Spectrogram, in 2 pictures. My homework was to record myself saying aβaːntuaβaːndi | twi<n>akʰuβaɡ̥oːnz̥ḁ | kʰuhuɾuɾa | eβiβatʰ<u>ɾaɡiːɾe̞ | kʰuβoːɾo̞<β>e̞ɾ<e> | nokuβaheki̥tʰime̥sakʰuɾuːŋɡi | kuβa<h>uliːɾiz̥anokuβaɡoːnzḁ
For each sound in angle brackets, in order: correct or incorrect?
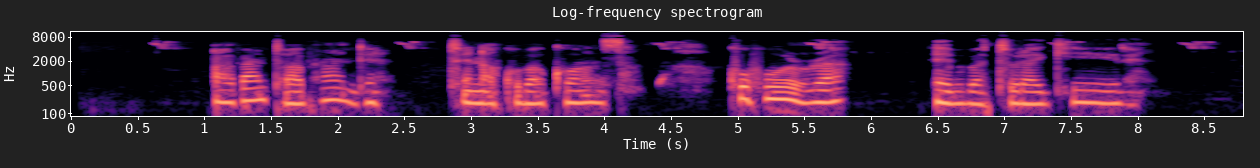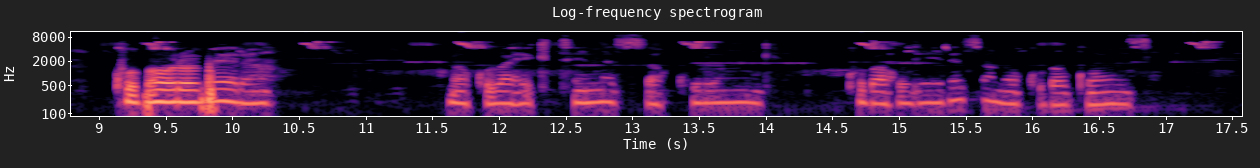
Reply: correct, correct, correct, incorrect: a, correct

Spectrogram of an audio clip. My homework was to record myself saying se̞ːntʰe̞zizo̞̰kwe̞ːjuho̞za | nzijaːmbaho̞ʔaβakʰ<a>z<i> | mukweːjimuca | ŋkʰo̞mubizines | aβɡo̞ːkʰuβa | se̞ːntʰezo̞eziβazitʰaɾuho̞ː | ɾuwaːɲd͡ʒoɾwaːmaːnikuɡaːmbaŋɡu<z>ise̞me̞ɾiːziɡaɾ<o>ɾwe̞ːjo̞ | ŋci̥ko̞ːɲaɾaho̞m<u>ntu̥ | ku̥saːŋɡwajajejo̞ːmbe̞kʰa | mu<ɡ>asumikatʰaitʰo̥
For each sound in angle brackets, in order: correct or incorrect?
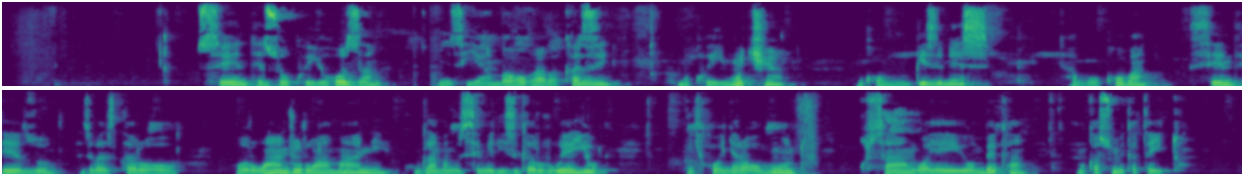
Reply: correct, correct, correct, incorrect: u, incorrect: uː, incorrect: k

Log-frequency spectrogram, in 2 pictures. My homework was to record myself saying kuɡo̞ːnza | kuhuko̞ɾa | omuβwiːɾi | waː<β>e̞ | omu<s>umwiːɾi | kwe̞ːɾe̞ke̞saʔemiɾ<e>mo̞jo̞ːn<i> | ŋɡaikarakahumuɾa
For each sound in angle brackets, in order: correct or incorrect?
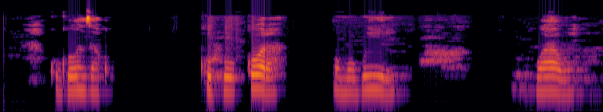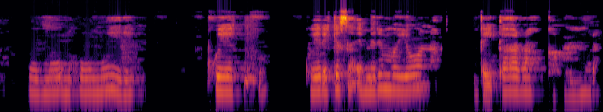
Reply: incorrect: w, incorrect: h, incorrect: i, incorrect: a

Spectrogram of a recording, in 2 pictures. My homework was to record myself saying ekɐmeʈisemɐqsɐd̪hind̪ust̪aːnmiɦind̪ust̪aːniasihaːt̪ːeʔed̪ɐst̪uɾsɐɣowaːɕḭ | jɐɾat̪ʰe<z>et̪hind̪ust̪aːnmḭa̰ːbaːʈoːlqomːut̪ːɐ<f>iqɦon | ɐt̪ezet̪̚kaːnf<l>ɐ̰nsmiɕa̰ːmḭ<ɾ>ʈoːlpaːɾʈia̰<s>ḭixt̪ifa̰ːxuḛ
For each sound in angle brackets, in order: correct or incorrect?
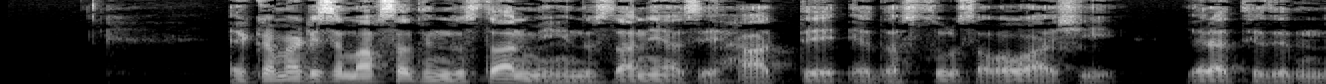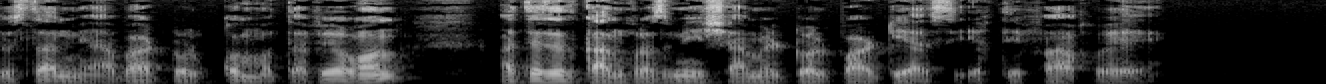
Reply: correct, correct, incorrect: ɾ, incorrect: l, correct

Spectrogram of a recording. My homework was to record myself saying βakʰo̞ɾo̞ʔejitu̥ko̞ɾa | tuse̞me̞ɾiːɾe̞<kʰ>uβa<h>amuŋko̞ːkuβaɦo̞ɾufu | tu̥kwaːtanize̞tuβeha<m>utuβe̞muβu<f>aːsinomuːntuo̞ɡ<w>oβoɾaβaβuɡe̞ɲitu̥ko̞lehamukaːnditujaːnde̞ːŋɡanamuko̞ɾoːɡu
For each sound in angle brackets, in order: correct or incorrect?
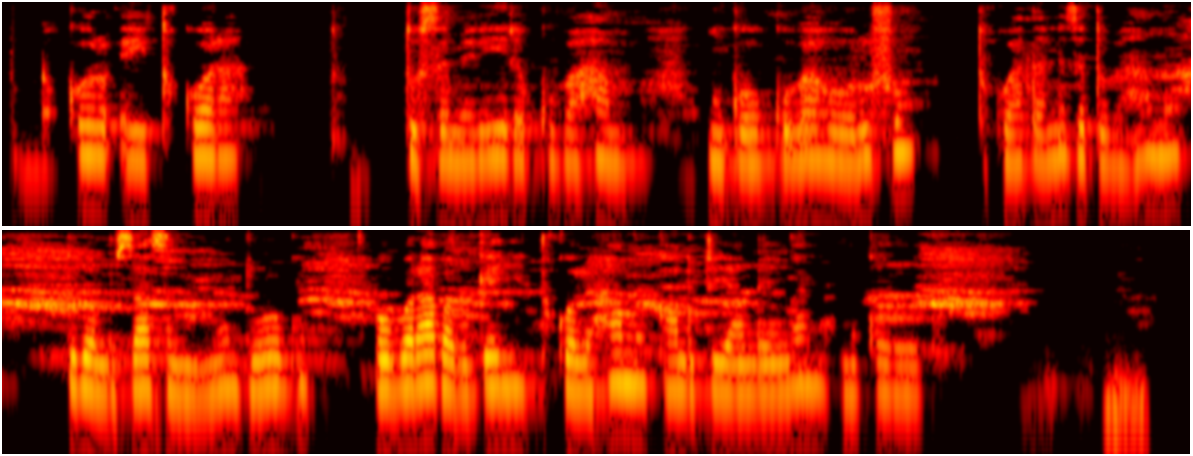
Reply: incorrect: k, correct, correct, incorrect: s, incorrect: u

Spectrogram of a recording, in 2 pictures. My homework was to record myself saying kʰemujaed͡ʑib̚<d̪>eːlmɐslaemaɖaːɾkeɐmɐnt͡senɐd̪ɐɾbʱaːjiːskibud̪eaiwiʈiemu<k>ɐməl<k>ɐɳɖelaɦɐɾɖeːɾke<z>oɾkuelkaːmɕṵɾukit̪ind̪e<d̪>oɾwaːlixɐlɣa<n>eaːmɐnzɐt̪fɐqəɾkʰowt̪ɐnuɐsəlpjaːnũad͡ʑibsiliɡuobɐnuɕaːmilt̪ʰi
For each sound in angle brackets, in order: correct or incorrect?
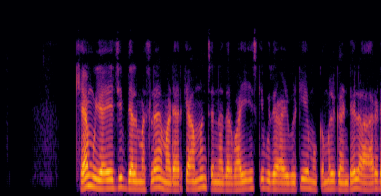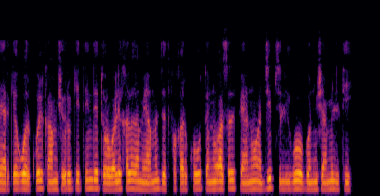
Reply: correct, correct, incorrect: ɡ, incorrect: ɣ, incorrect: t̪, incorrect: m

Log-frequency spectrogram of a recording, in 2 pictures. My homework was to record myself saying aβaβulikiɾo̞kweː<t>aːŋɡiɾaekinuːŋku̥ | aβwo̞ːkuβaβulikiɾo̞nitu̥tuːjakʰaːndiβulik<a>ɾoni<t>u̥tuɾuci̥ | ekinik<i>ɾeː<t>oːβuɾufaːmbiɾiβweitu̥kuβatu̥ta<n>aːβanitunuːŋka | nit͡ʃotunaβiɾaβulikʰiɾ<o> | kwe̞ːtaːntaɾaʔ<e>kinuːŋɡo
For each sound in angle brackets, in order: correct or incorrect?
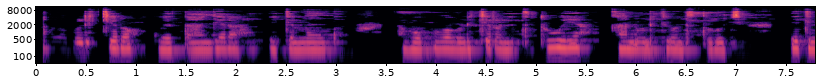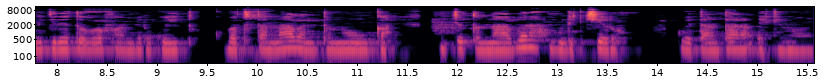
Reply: correct, incorrect: i, correct, correct, correct, correct, correct, correct

